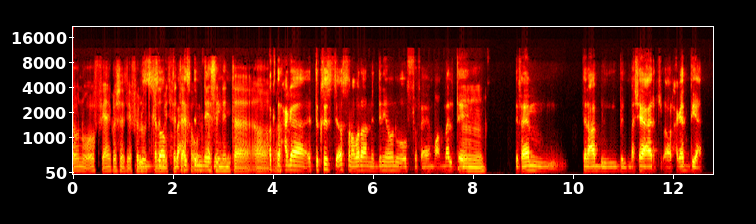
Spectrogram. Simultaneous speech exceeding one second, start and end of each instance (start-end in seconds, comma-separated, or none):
1.3-3.2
